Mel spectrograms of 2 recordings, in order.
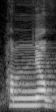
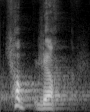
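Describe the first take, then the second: First: The syllables run together with the sounds assimilated. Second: The syllables are cut apart, sounds kept unlinked. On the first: The speaker calls it right. "그냥 자연스럽게" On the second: The speaker calls it wrong. "이거 끊어서 이거 진짜 발음 어렵죠"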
